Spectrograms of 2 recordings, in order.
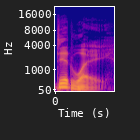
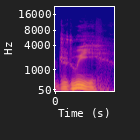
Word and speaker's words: Duduit: Pronounced Didway or Dudouis in French.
